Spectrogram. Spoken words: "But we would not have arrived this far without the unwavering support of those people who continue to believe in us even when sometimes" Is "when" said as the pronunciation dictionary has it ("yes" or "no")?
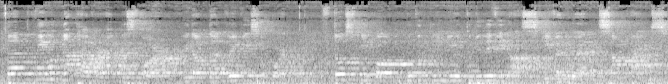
no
